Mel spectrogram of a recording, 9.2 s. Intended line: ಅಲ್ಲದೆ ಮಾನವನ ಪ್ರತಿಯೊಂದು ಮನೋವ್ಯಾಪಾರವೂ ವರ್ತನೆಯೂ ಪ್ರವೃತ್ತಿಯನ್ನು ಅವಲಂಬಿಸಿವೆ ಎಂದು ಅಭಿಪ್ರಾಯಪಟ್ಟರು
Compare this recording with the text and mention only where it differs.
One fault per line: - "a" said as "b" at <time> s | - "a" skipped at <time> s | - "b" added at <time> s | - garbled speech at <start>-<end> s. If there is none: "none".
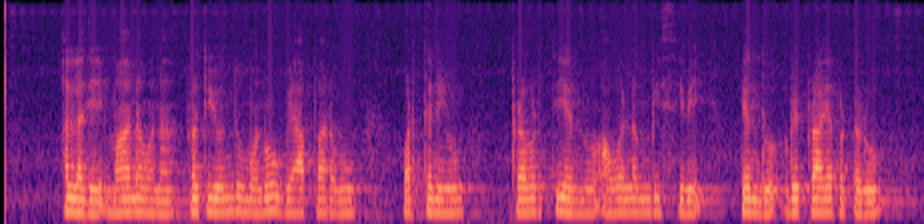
none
